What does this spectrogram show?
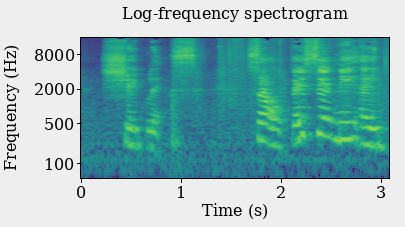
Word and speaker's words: Shapellx: you see it as shape llx but it's pronounced shapeless so they sent me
